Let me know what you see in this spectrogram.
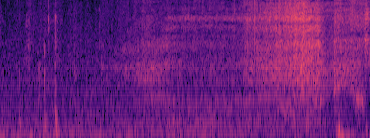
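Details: Soft airy hiss with a few faint clicks swells into a loud rush of air, then drops off: one breath cycle of a man's own mechanical ventilator, heard while he talks.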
